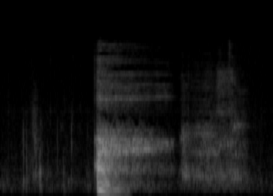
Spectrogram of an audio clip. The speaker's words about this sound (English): Fill it with your favorite liquid, I like coffee. And join me now for the unparalleled pleasure, the dopamine hit of the day, the thing that makes everything better, the simultaneous sip. Go.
